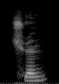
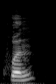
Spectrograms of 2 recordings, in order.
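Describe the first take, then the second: First: "qun" with a soft ch-like q and a yun ending; corrected "qun", q like ch, not k; native Mandarin pronunciation. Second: "kun" with a hard English k sound; wrong version "kun", hard k instead of Chinese q; anglicized mispronunciation. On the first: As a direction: softly give the Mandarin "qun". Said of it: "but it's not". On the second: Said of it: "People would make it like kun". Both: Shown as a demonstration.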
